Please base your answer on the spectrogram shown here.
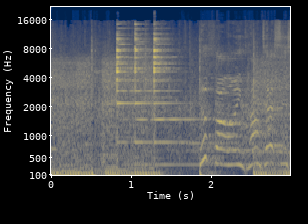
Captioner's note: bell rings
